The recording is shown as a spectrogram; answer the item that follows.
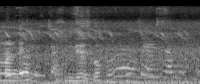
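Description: A chicken clucking softly a few times in the background, just after a man's voice stops.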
